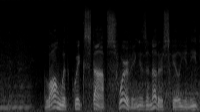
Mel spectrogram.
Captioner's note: voiceover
